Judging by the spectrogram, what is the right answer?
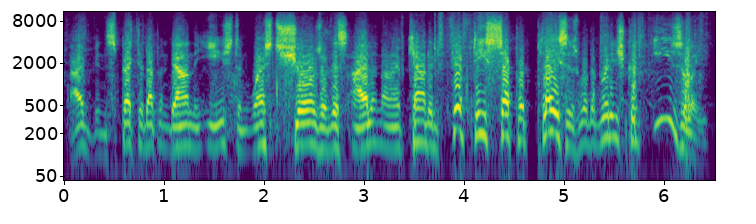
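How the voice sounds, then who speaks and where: A man's voice: mid-range voice, lively intonation, moderate pace, slight background noise, close to an everyday voice, low-quality recording. A man playing an earnest, deferential army officer in a historical audio drama, with a formal, respectful delivery. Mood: frustrated.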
